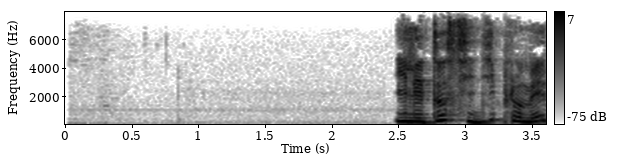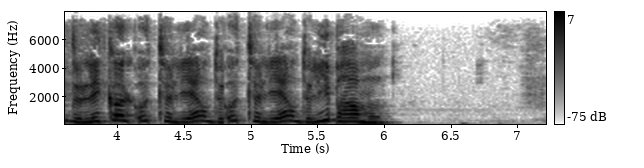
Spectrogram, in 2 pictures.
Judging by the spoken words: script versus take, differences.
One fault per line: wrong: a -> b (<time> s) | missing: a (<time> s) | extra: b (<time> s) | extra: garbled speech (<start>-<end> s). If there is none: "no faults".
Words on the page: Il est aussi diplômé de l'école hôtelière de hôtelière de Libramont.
no faults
